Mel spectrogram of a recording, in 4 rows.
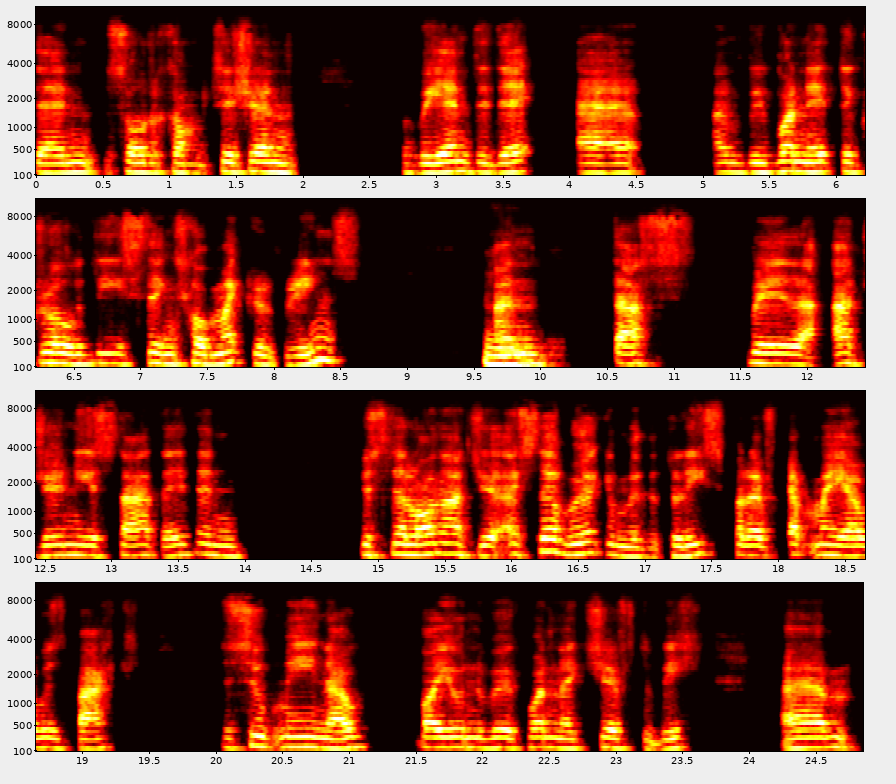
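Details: Man with ataxic dysarthria due to genetically diagnosed spinocerebellar ataxia type 14, which his brother also has.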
